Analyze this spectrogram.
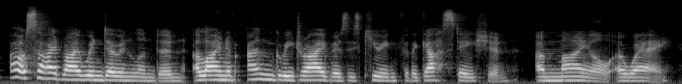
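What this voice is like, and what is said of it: British accent. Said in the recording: “if only for the change of accent”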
